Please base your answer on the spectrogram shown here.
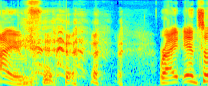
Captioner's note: laughing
